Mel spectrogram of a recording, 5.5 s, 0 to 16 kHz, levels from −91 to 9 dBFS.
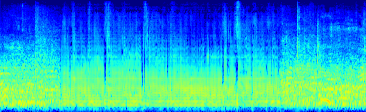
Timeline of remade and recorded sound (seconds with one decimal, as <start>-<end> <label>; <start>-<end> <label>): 0.0-0.9 recorded; 0.9-4.2 remade; 4.2-5.5 recorded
